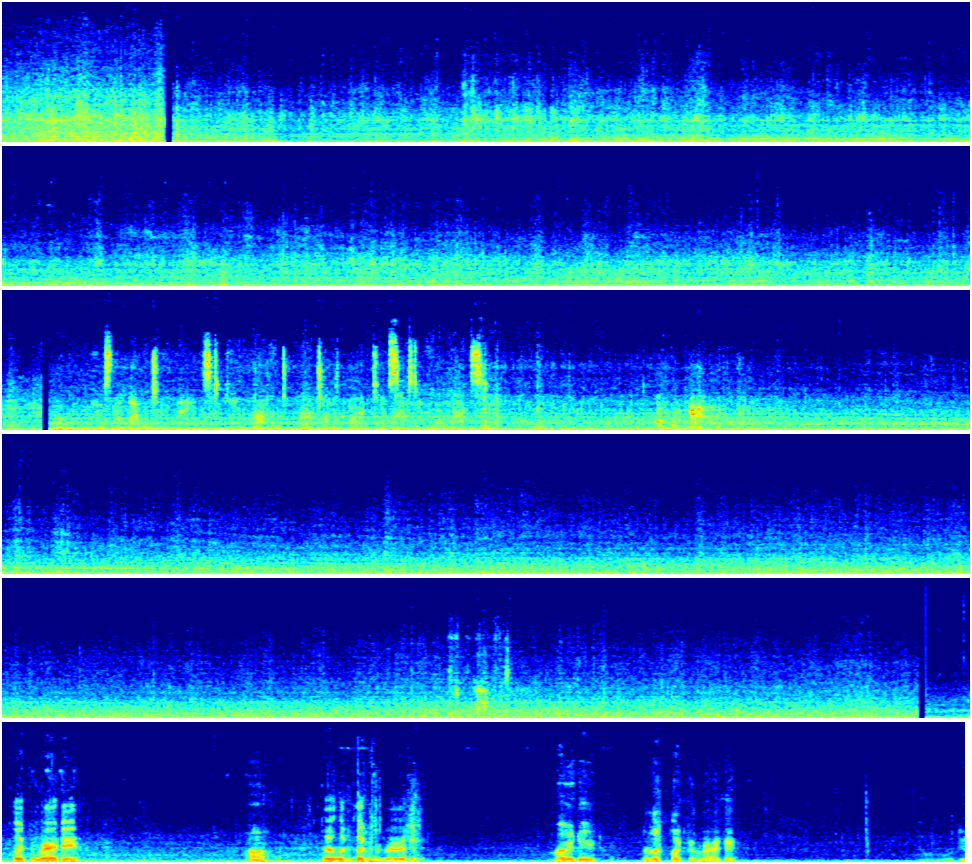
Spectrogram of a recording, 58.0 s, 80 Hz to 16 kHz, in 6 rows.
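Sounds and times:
engine and tyres droning: 0.0s - 58.0s.

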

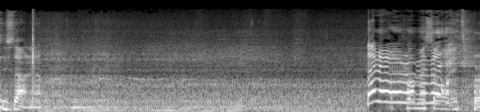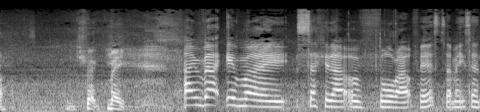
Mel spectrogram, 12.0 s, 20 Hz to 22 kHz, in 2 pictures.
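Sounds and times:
car engine hum from inside: 0.0s - 12.0s.

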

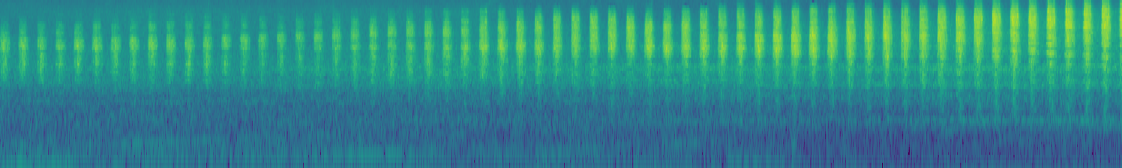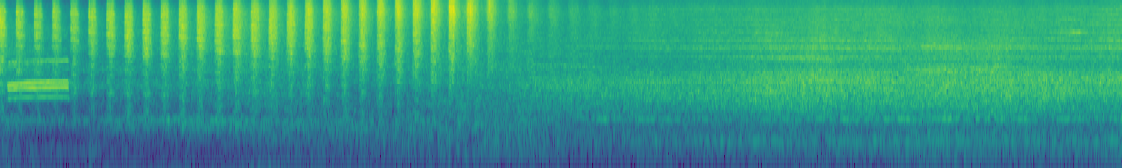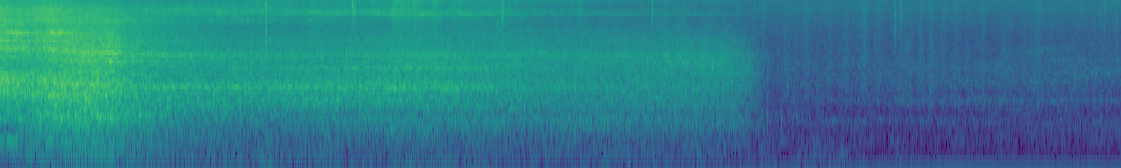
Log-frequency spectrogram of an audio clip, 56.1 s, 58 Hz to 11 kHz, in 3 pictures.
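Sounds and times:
rumble of coaches rolling past: 0.0s - 56.0s
steam locomotive exhaust beating: 0.0s - 56.0s.

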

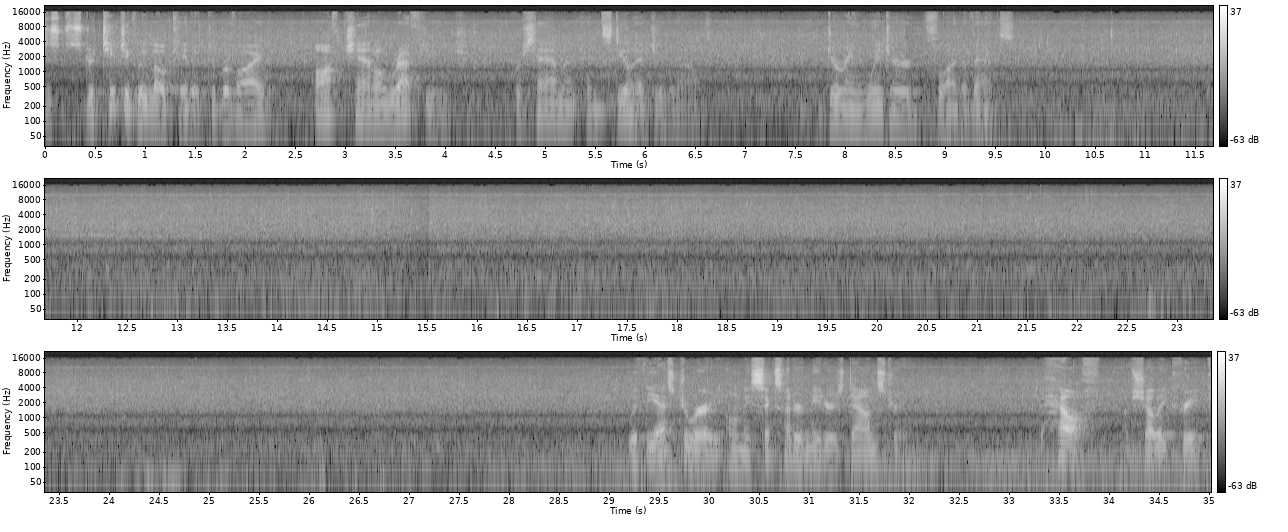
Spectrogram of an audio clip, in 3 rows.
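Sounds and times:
river water rushing over cobbles: 0.0s - 35.0s.

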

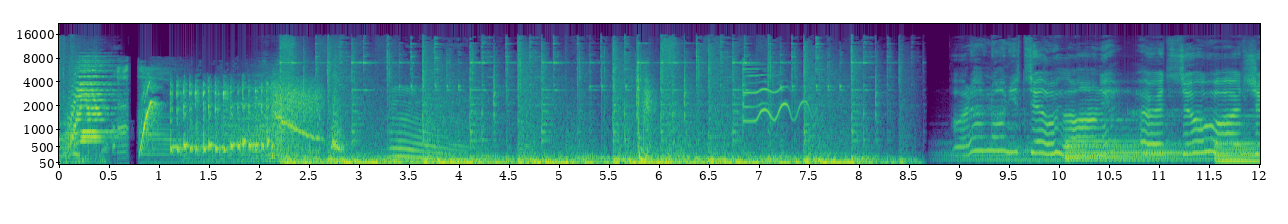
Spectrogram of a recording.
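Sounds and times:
music beat with percussion: 2.4s - 8.7s.

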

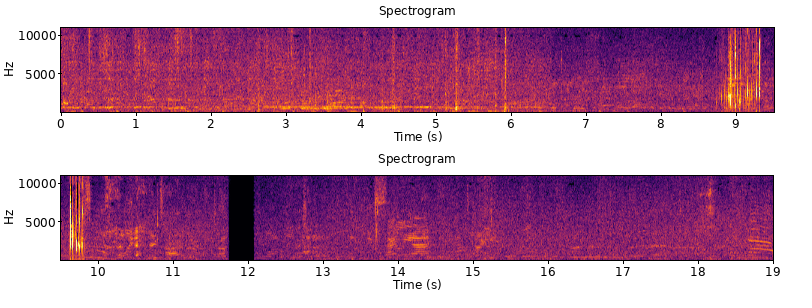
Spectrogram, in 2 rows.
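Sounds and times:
people chattering: 0.0s - 19.0s.

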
